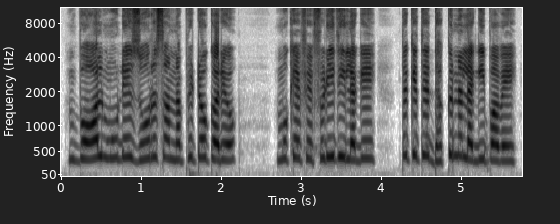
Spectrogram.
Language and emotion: Sindhi, fearful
